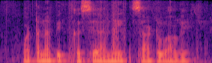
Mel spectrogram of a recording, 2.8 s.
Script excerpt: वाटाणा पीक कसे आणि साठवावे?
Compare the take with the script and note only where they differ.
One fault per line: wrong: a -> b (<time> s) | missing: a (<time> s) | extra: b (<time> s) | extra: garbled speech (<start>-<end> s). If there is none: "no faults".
no faults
